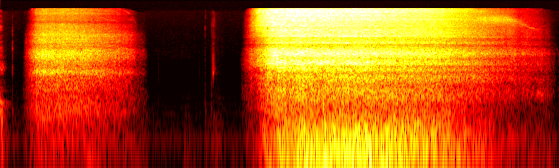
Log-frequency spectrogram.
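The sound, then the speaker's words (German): A deep breath drawn in through the nose during a breathing exercise: a short airy inhale, a brief pause, then a longer, louder rush of breath lasting about three seconds. No one speaks. “Einatmen.”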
